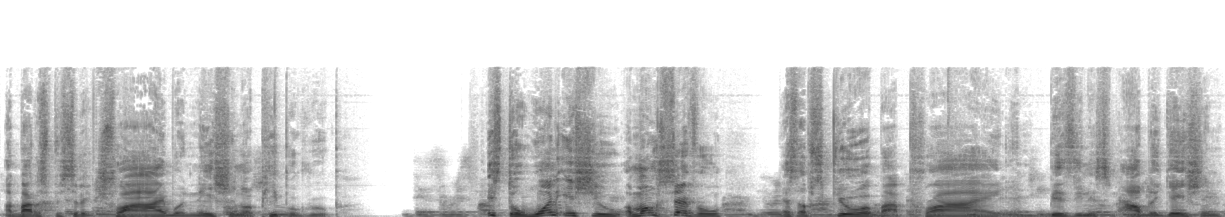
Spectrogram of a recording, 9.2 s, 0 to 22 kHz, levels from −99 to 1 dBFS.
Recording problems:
voice in the background; noticeable; throughout; 15 dB below the speech

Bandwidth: 15 kHz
